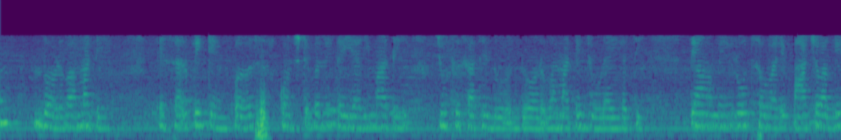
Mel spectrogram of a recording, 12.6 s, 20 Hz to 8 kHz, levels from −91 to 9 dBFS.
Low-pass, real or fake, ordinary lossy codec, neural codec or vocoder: 7.2 kHz; fake; AAC, 16 kbps; vocoder, 24 kHz, 100 mel bands, Vocos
